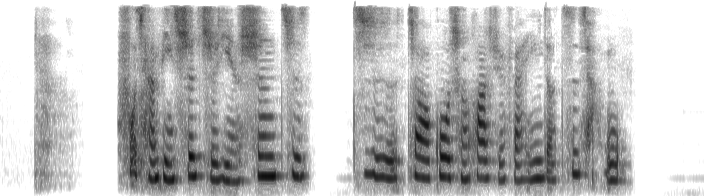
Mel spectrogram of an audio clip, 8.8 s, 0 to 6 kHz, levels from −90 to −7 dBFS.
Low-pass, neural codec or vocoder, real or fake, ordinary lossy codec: 5.4 kHz; codec, 24 kHz, 3.1 kbps, DualCodec; fake; AAC, 24 kbps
